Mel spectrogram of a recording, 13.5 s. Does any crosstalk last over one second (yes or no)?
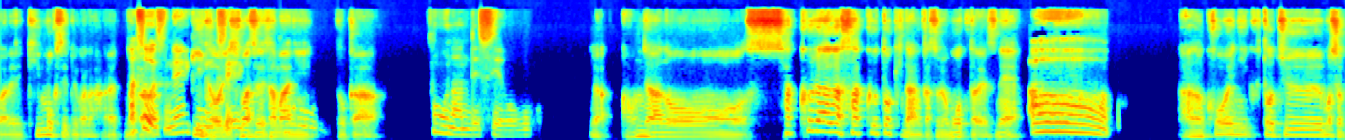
yes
